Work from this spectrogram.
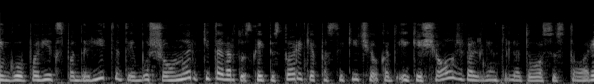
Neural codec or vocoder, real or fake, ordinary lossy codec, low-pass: none; real; MP3, 32 kbps; 7.2 kHz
